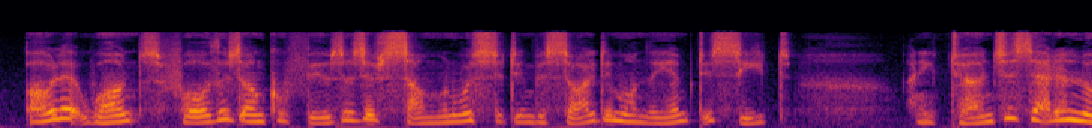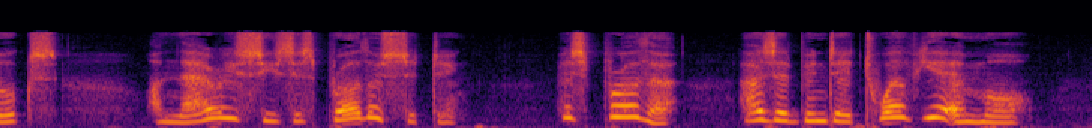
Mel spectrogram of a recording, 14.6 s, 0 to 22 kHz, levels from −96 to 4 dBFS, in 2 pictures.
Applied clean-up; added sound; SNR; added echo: none; none; none; none.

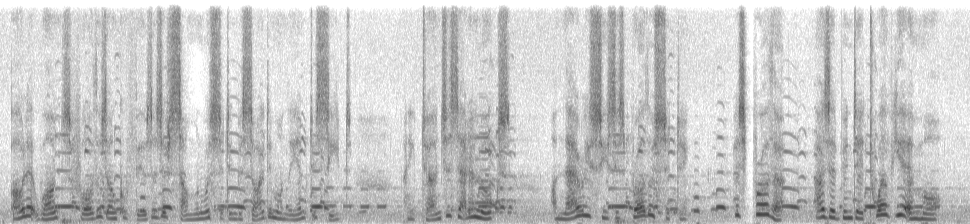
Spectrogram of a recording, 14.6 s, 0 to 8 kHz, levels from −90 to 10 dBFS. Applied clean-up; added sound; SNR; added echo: none; Bird vocalization, bird call, bird song; 6 dB; none.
